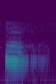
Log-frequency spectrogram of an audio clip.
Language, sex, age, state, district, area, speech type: Odia, female, 60+, Odisha, Boudh, rural, conversation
